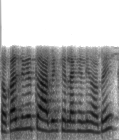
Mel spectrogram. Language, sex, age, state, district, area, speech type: Bengali, female, 18-30, West Bengal, Purulia, urban, conversation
